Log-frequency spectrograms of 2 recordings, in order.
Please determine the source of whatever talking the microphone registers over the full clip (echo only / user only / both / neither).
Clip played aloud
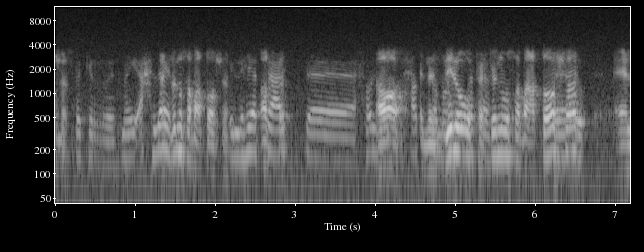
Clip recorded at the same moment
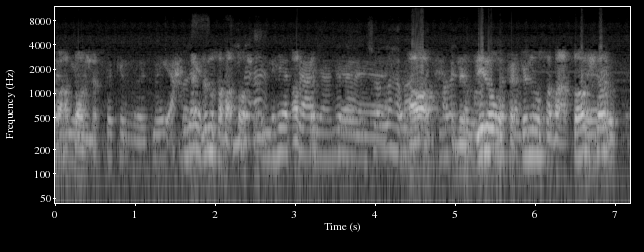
both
